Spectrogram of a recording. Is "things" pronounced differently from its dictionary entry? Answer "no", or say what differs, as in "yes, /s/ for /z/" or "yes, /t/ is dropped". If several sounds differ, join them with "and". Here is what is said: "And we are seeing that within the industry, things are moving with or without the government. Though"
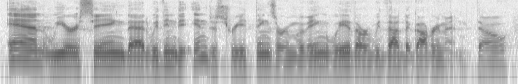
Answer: no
